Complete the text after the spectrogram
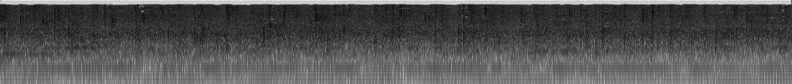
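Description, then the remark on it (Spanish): A large audience claps for God during a sermon, in sustained, dense applause that fills the space steadily for several seconds, with a low steady hum underneath and no voices standing out. “Aleluya, aplaude a ese Dios de milagros.”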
